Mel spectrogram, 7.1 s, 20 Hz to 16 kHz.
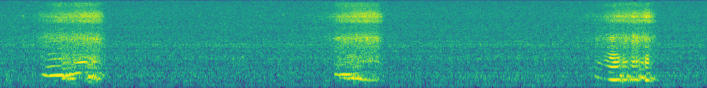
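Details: An animal that half woke, curled its paw under its head and went back to sleep: three soft, raspy snores about three seconds apart, roughly 22 a minute, against quiet room noise; snoring.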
